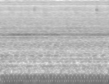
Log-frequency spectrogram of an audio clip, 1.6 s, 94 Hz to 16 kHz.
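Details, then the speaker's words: Quarry machine diesel during clutch pack calibration, transmission oil above 68 degrees: engine revs itself up automatically, steady deep drone at raised revs with no knocks or rattles while it learns clutch biting points; running evenly. "and you can hear now the machine's revved itself up. Calibration's in progress."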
